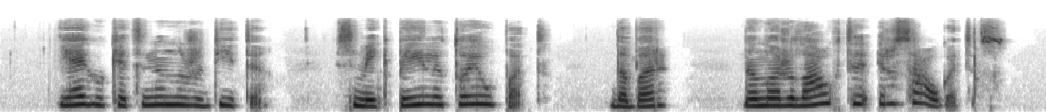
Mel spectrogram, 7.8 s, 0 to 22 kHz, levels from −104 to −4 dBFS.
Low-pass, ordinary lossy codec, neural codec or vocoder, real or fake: 10.8 kHz; AAC, 48 kbps; none; real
